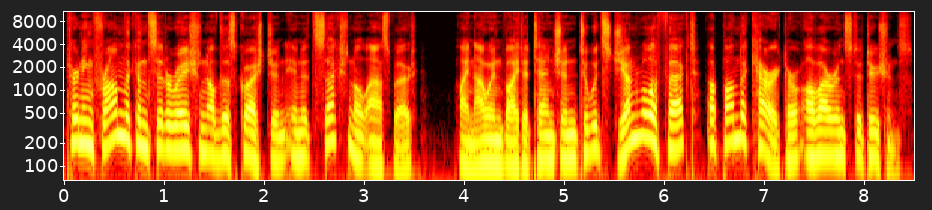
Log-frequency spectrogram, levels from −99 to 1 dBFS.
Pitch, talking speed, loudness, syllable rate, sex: 145 Hz, 175 wpm, -19 LUFS, 5.9 syllables/s, male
